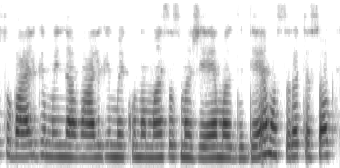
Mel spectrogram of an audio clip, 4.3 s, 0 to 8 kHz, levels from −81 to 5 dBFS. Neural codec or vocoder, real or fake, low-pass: none; real; 7.2 kHz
